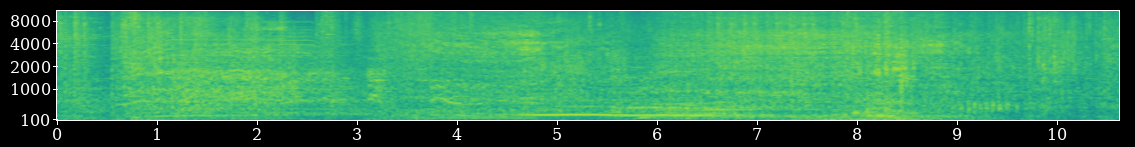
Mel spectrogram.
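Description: A huge creature roars with a deep, rumbling growl.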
